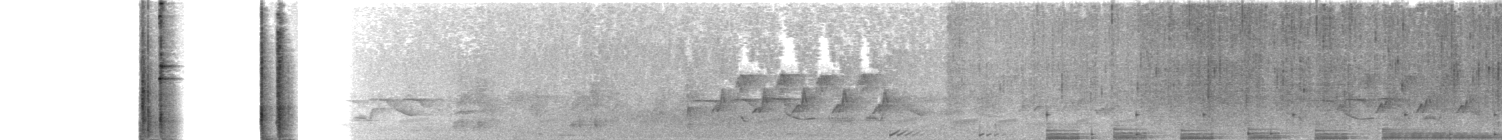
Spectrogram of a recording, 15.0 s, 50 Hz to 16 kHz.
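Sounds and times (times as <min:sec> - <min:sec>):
outdoor ambience: 0:03.5 - 0:15.0
birds chirping: 0:03.6 - 0:15.0
bird trills: 0:10.4 - 0:15.0.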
